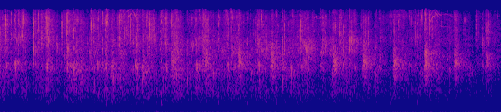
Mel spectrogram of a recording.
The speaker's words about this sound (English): Would you give those folks a round of applause for being bold and doing that right now?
